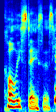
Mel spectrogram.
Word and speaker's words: cholestasis: Cholestasis. Yeah, you said it right.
